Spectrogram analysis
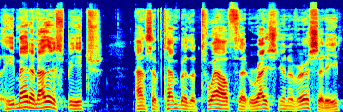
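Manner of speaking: normal talking voice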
